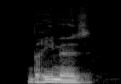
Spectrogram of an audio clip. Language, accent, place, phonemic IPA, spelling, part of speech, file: French, France, Lyon, /bʁi.møz/, brimeuse, noun, LL-Q150 (fra)-brimeuse.wav
- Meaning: female equivalent of brimeur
